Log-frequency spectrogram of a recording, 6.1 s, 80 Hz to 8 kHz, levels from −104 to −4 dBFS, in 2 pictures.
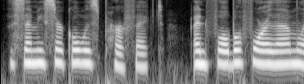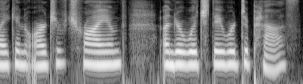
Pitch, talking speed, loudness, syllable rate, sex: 235 Hz, 190 wpm, -17 LUFS, 5.1 syllables/s, female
